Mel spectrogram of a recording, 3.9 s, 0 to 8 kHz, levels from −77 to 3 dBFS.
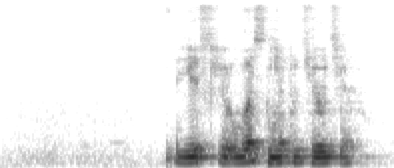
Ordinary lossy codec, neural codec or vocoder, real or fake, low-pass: none; codec, 32 kHz, 1.9 kbps, SNAC; fake; 7.2 kHz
